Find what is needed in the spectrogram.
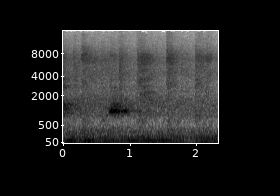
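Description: A person doing burpees on foam floor mats: soft movement and landing sounds over a steady low hum, with one short high-pitched sound just before the middle.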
